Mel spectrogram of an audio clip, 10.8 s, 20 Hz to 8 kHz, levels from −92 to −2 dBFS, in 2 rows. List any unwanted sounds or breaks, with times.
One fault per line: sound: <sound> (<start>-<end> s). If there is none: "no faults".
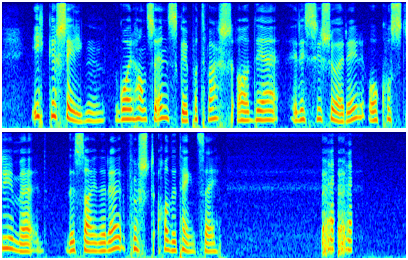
sound: laugh (9.7-10.1 s)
